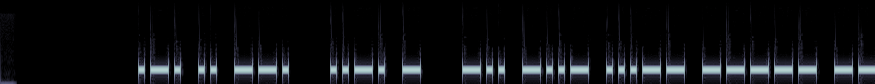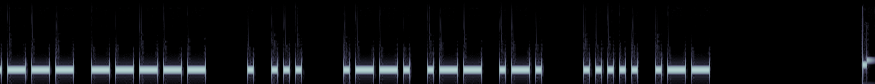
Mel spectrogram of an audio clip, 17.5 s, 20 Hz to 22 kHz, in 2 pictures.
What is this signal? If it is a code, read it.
Morse code, heard as a keyed tone, about 20 wpm, 700 Hz. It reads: RIG FT DX3000 ES PWR 5W
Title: K1USN SST QSO Practice 20wpm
